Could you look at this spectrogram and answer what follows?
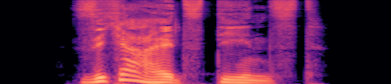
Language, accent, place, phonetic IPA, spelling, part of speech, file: German, Germany, Berlin, [ˈzɪçɐhaɪ̯tsˌdiːnst], Sicherheitsdienst, noun, De-Sicherheitsdienst.ogg
- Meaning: security service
